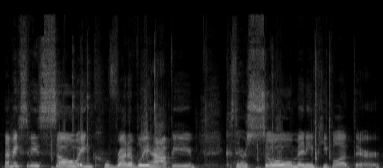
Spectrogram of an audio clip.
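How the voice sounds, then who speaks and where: Bubbly young woman streamer chatting. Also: unhurried. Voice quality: fairly deep voice for a woman. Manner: bubbly, giggly, many fillers, swings between soft asides and excited greetings. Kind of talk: casual live-stream chat.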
